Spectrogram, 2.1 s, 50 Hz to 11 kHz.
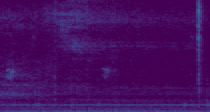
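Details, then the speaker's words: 2008 Mercedes GL550 (X164) multicontour seat air compressor, a replacement unit located at the left rear (the original's electronic board was bad), filling seat bladders at a button press: a quiet, steady whine that pumps then stops; working normally. "There's the compressor running. So, we know the compressor is good. You can just hear it. It'll pump and then it'll stop."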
